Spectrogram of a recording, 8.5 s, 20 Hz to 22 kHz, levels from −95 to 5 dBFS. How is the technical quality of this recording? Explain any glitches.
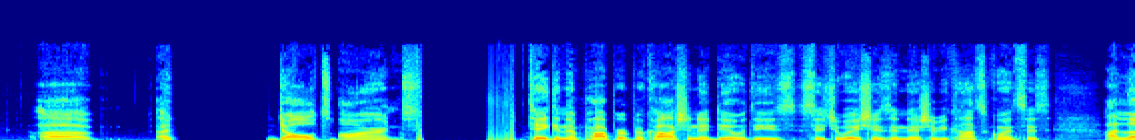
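The recording has three kinds of glitch, one early, one in the middle, and a rushed stretch near the end.

From 1.27 to 2.02 s there's a call audio freeze. The sound stretches briefly, then drops to near silence for about 0.67 s before picking up where it left off. That's likely delayed packets draining the jitter buffer, with the receiver padding the wait. About 0.72 s of gap gets inserted, nothing is lost, and everything after runs that much later.

At 3.12 s you hear a pop, and the cable is pulled and plugged in again. The line goes close to silent for roughly 0.67 s, and within that there's a burst of 50 Hz mains buzz lasting about 0.17 s while the plug's tip makes contact before it seats. A second pop at 3.85 s brings the audio back, just before "taking the proper precaution".

Near the end there are two jitter buffer speed-ups, where the receiver trims excess buffered delay by cutting out tiny pitch-period-sized slices. 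From 7.70 to 7.88 s it runs at about 127% speed, shaving roughly 50 ms. From 8.28 s to the end it's much harsher, about 188%, removing around 200 ms. Pitch stays put, but the speech sounds hurried, and audibly rushed in that last bit.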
